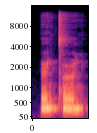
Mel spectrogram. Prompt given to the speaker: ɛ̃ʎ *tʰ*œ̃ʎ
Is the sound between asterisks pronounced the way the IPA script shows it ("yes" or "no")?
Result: yes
